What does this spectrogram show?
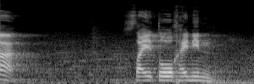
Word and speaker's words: ไซโตไคนิน: ดี ๆ นะ ครับ อัน นี้ อ่าน ว่า ไซโตไคนิน ตาม นี้ เลย ครับ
